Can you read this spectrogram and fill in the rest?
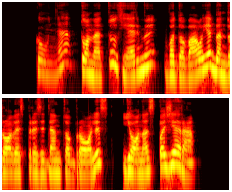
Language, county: Lithuanian, Alytus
